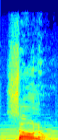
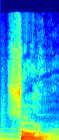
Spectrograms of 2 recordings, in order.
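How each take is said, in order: First: The stress is on the first syllable. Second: The same.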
